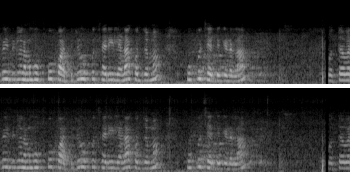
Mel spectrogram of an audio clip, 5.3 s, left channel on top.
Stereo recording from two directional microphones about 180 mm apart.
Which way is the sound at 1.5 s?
15° left (ahead or behind).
